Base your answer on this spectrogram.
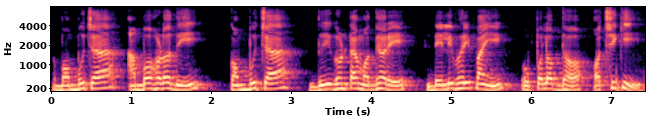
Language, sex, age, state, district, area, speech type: Odia, male, 60+, Odisha, Khordha, rural, read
